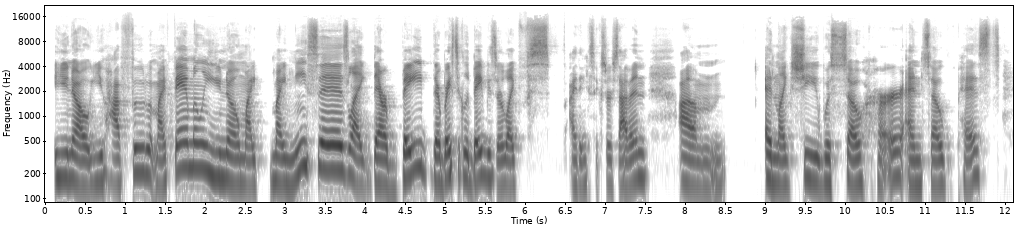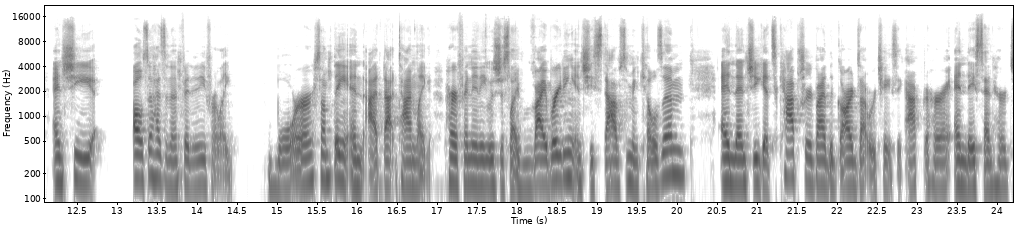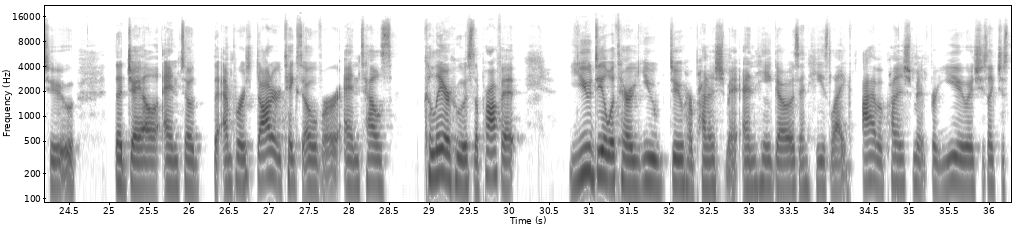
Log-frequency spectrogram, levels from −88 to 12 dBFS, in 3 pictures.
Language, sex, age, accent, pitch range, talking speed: English, female, 20-39, American, 145-165 Hz, 205 wpm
